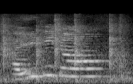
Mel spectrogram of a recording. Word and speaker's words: 닭이: 닭이 틀렸지. 달기죠. 왜냐면 이는 의미가 어때요? 없어요. 그럼 앞에 거 남기고 뒤로 넘기는 거잖아.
